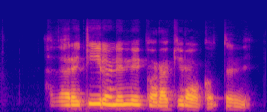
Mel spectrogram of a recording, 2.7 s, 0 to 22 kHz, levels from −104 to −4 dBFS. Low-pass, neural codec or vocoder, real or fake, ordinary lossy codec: 10.8 kHz; codec, 44.1 kHz, 2.6 kbps, SNAC; fake; none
